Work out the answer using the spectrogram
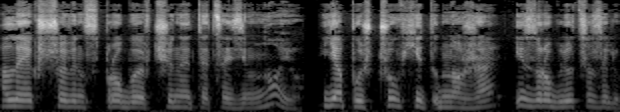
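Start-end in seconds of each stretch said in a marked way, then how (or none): none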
